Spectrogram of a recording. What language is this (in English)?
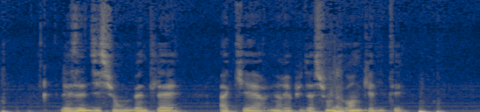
French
